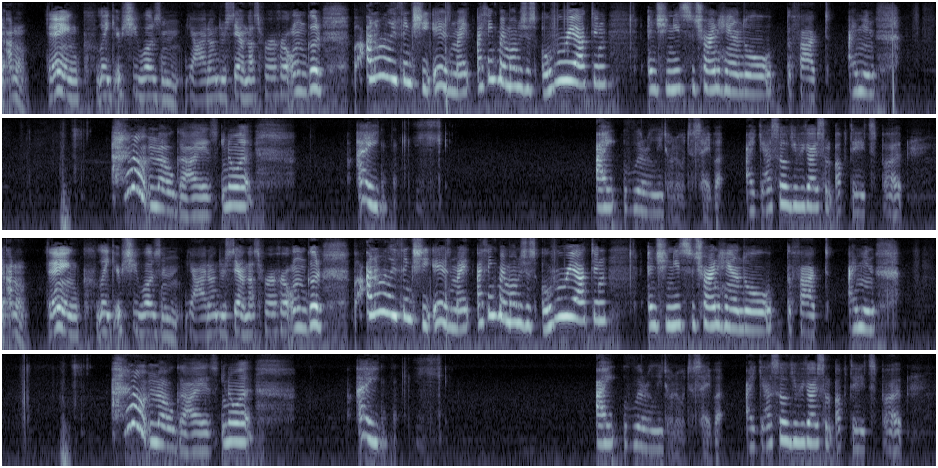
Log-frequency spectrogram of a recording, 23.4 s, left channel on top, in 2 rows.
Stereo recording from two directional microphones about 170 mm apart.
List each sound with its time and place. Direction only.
0.0 s a woman's voice: 15° right (ahead or behind)
12.5 s a child's voice: 10° right (ahead or behind)
16.9 s a sound: 5° right (ahead or behind)
19.0 s a woman's voice: 10° right (ahead or behind)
